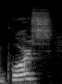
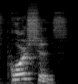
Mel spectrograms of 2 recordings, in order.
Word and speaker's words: Porsche: be telling people to say Porsche it's Porsches say it right you got to say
